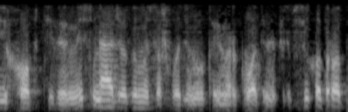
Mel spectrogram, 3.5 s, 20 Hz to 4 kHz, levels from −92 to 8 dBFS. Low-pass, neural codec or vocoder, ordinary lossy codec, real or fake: 3.6 kHz; codec, 16 kHz, 16 kbps, FunCodec, trained on LibriTTS, 50 frames a second; AAC, 24 kbps; fake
